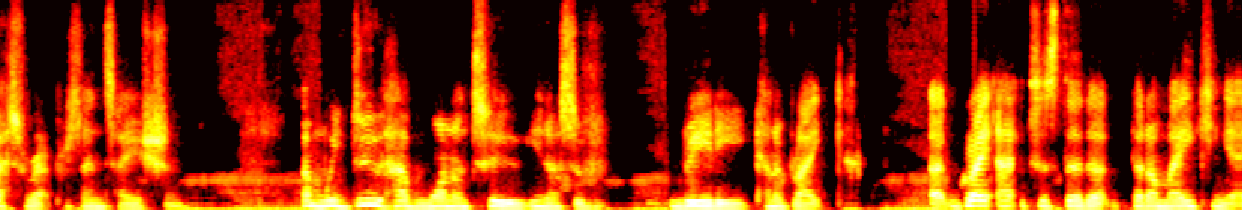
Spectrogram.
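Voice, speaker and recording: Somewhat breathy, a woman with a British accent speaks in a fairly low pitch. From England, first-generation immigrant from Asia. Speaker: actor, writer and activist. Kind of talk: interview. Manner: hesitant, many repetitions.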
